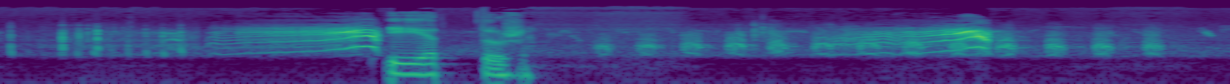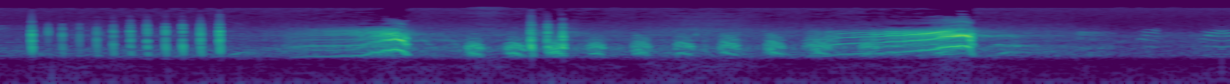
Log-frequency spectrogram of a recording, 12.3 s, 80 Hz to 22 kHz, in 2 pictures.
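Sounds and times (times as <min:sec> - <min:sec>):
speech: 0:02.0 - 0:02.8
short-eared owls hooting and trilling: 0:02.9 - 0:06.0, 0:06.9 - 0:12.2.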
